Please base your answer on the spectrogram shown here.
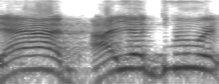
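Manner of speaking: very loud, slow speaking up. Showing how he'd greet his dad whose hearing is gone, speak up loudly. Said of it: "the hearing is gone".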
